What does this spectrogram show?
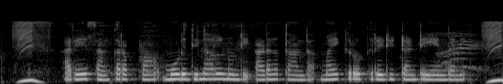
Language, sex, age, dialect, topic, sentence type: Telugu, female, 18-24, Southern, banking, statement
